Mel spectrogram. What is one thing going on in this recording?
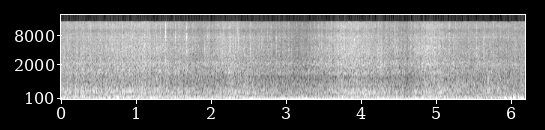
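Heavy rain and sleet patter steadily on a car's windscreen and roof.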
